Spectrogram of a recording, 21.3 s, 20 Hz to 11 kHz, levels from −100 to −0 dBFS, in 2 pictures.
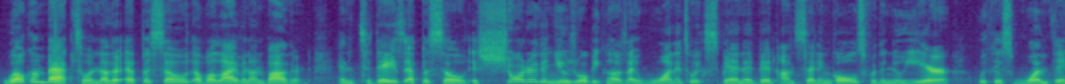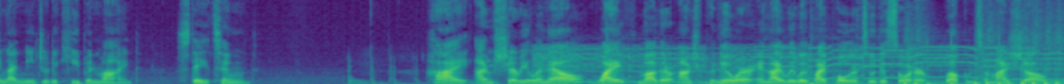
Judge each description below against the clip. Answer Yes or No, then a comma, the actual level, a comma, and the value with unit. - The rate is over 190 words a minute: No, average, 170 wpm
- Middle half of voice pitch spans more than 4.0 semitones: No, narrow, 2.4 semitones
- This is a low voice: No, medium, 180 Hz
